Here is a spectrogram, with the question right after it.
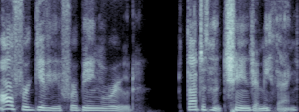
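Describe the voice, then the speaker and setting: The speaker uses a put-on character voice at a middle pitch. The pace is fairly quick. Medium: read story. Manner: cold, curt, commanding.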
